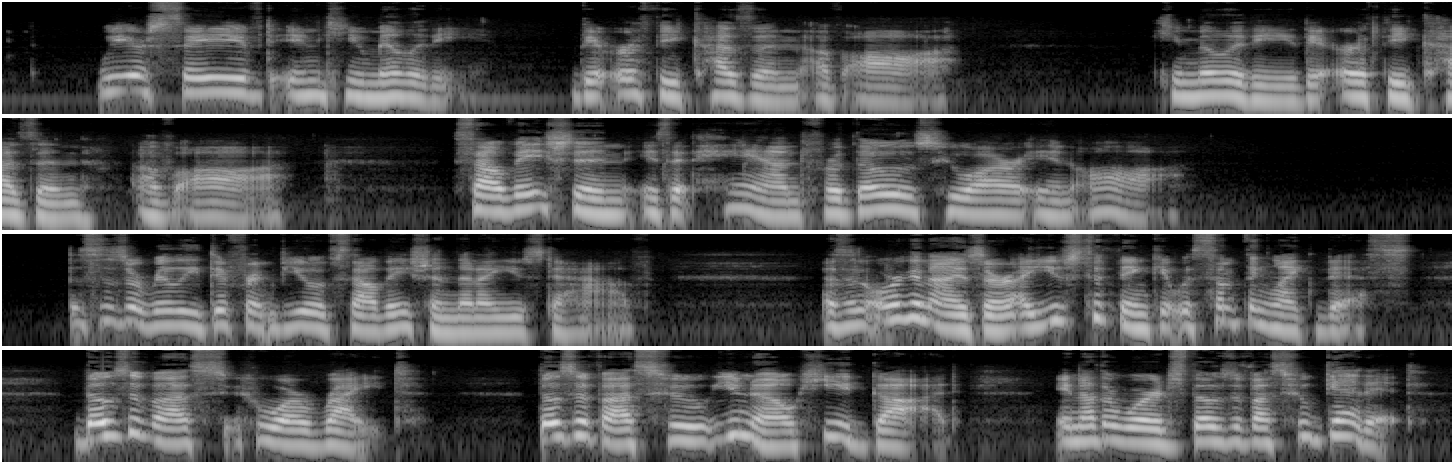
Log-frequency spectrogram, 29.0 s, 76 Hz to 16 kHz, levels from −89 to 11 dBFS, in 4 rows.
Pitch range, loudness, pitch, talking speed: 160-210 Hz, -20 LUFS, 185 Hz, 155 wpm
